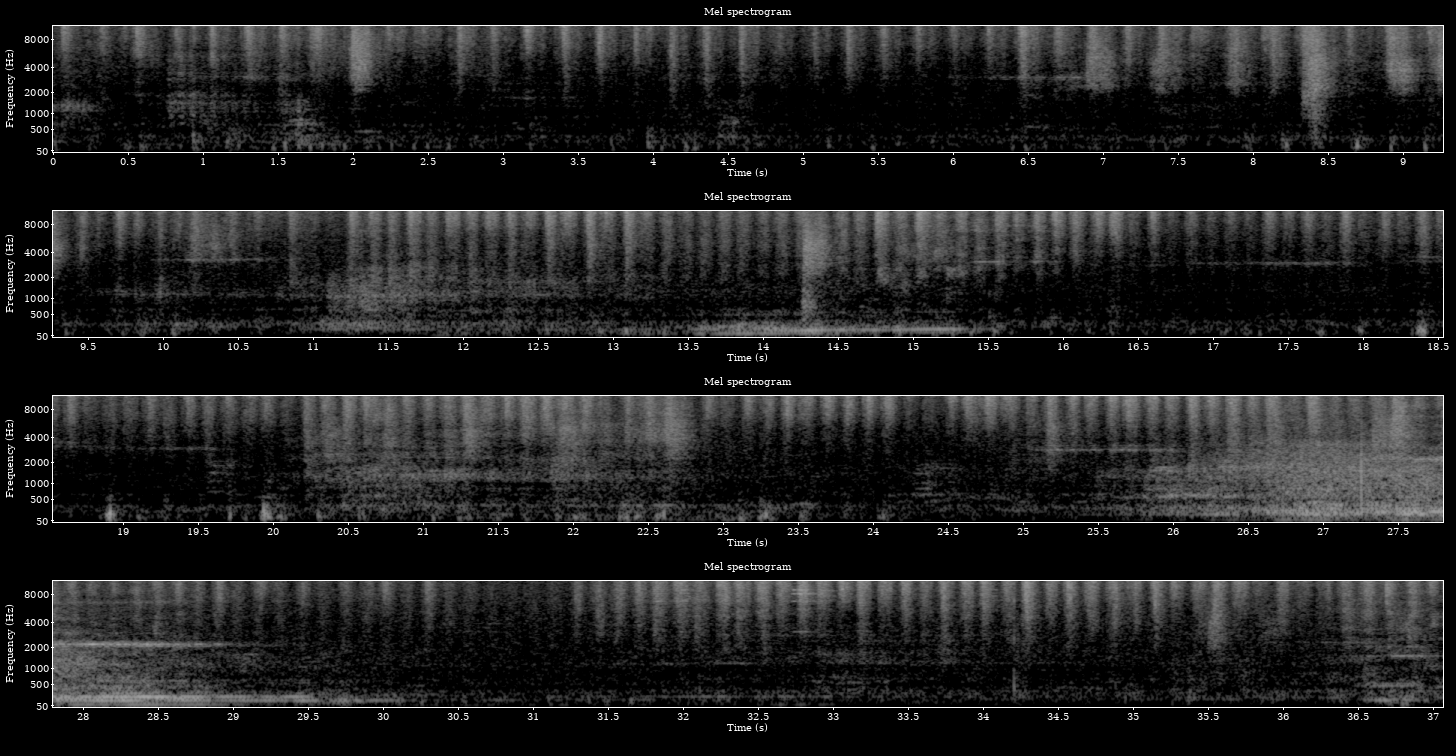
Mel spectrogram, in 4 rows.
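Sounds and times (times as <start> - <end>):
hands rubbing oiled hair: 0.0 - 37.0.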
